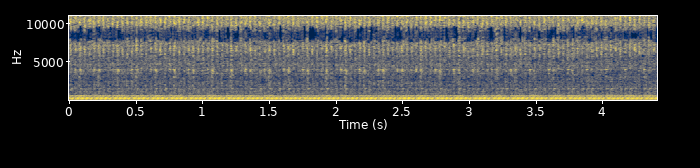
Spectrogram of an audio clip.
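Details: VW Polo Sedan, 2010, 157,000 km: at idle a steady rhythmic knock, a little over two beats a second, under a low hum; internal engine knock of unknown origin.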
